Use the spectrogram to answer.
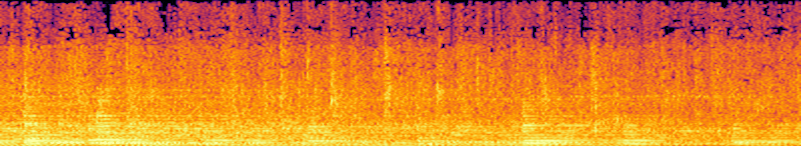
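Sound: audience applauding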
